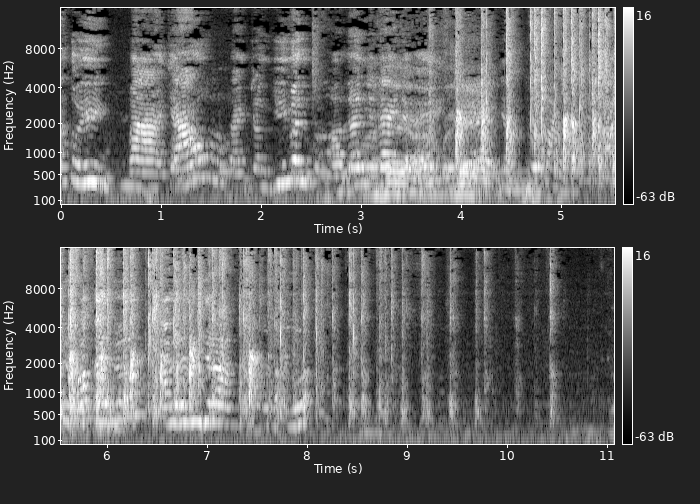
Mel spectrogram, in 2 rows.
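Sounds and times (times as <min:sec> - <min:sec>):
people clapping: 0:03.6 - 0:10.7.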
